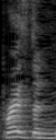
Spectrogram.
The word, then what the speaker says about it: present: Và lúc này khi là tính từ đọc là present nhá.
